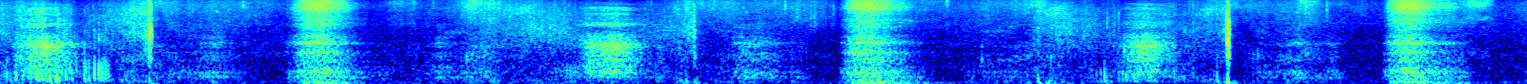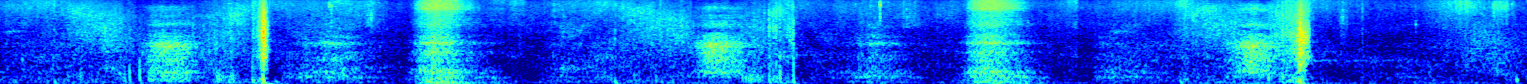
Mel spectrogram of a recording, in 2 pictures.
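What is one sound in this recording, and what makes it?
A woman breathes out sharply in a steady rhythm.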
